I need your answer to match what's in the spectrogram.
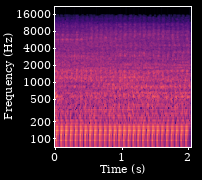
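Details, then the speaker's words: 1966 Honda CL90 (owner unsure of year), rebuilt top end, idling after the battery was recharged: steady chugging idle with a light, fast ticking on each beat; owner thinks the cam chain is slightly noisy. "got the battery charged up i'm just fine now i think i hit a cam chain a little bit"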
